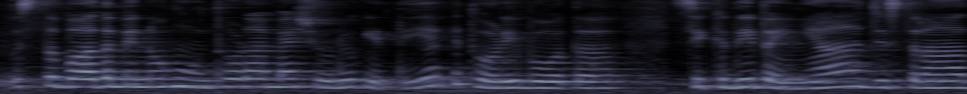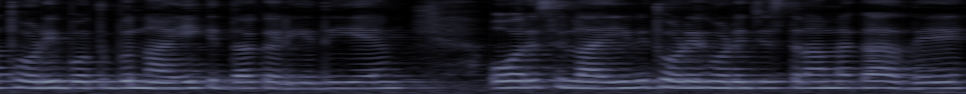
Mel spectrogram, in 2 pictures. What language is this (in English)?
Punjabi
